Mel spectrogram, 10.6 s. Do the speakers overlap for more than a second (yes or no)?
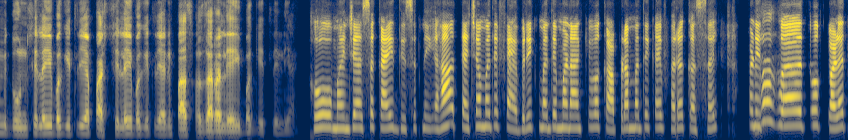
no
